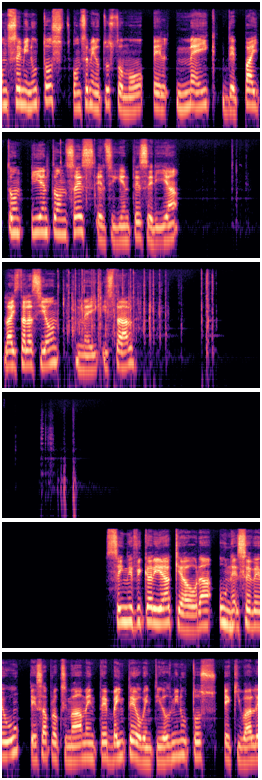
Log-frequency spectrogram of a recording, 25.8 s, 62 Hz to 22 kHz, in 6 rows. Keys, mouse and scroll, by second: 5.2 Up, 5.6 Down, 7.5-8.3 scroll down 1, 8.8 click, 9.3-11.8 typing, 18.1-21.4 scroll up 1.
